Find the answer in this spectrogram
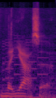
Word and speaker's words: Vyasa: How do you spell it? No, Vetus Vetus. No, Or Veda, and it's Vyasa, Vyasa.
